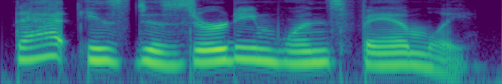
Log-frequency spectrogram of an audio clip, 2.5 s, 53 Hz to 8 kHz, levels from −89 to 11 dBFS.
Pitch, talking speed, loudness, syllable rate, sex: 200 Hz, 120 wpm, -17 LUFS, 4.7 syllables/s, female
